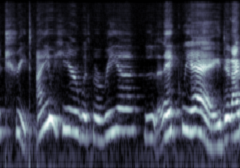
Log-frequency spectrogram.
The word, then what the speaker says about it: Maria Lecuyer: it is a treat I am here with Maria leier did I pronounce it right yes you did great great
